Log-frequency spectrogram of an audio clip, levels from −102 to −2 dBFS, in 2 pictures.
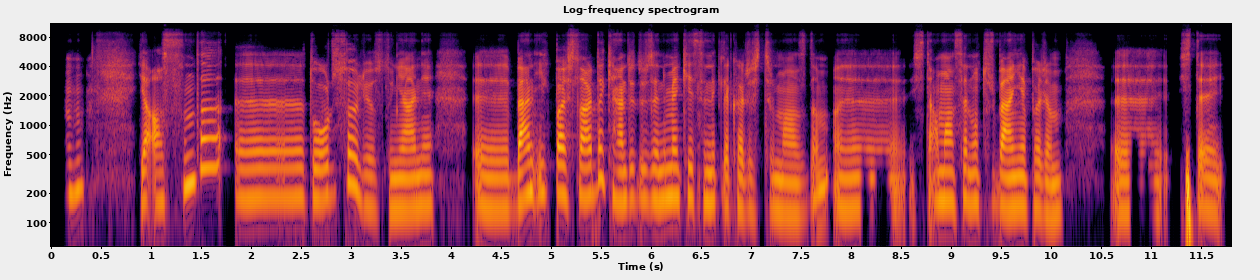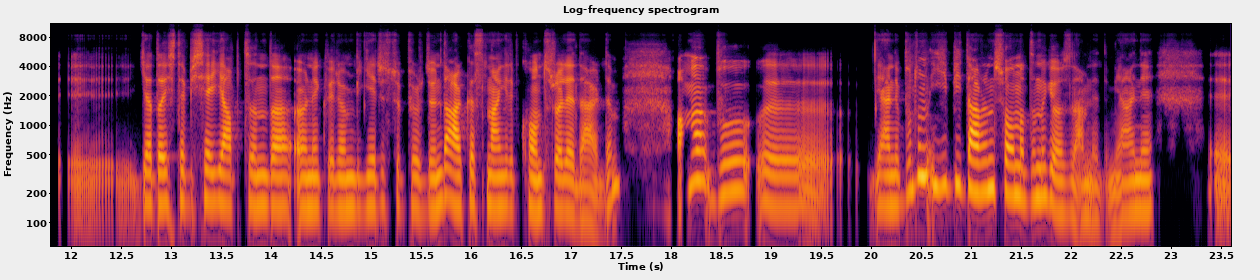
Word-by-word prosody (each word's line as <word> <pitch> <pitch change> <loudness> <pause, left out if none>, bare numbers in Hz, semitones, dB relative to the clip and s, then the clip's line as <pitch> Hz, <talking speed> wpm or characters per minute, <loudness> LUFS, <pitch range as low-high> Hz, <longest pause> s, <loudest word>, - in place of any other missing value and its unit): Hı 200 - -5
hı. 215 +3 -4 0.6
Ya, - - +3
aslında, 260 - +1
ııı, 180 0 -2
doğru 175 +1 0
söylüyorsun. 155 - -3
Yani, 145 +2 +1 0.4
eee, 145 -1 -1
ben 165 +7 +6
ilk 200 0 -7
başlarda 195 +5 +4
kendi 175 -4 -1
düzenime 175 +1 0
kesinlikle 165 -4 -3
karıştırmazdım. 135 - -3
Iıı, 145 0 -1 0.5
işte - - -6
aman 170 0 +2
sen 165 +1 -3
otur 160 0 -5
ben 150 -2 +8
yaparım, 140 -4 -1 0.5
ııı, 135 0 +1 0.5
işte, 135 -2 +1 0.3
iii, - - -10
ya 160 0 +2
da 160 - +7
işte 160 0 -1
bir 155 - -2
şey 170 -2 +2
yaptığında 150 -1 +2
örnek 145 -1 +1
veriyorum 145 0 0
bir 140 - -7
yeri 150 +1 -2
süpürdüğünde 145 +3 -1
arkasından 150 -2 +4
gidip 145 -1 -5
kontrol 140 0 +2
ederdim. 130 - 0 0.6
Ama 265 -9 +3
bu, 210 +3 -1
ııı, 150 -2 -2 0.5
yani, 150 +1 +1
bunun 300 +9 +3
iyi 240 -2 -1
bir 245 -3 -1
davranış 215 0 +6
olmadığını 185 -2 +3
gözlemledim. 130 - -2
Yani, 135 +2 -1 0.6
ııı, - - -3
155 Hz, 135 wpm, -26 LUFS, 145-185 Hz, 0.6 s, ben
